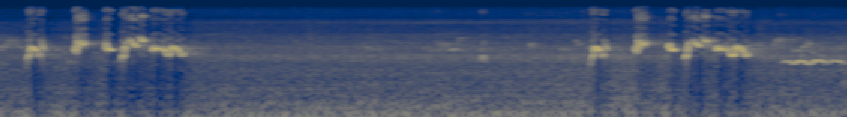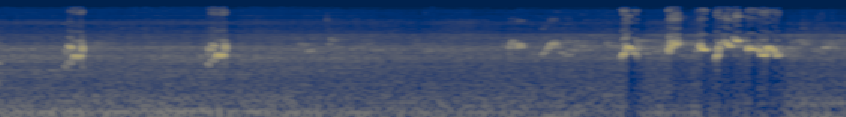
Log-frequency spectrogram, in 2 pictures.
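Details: Caged red-whiskered bulbul from Thailand, noted as singing readily in a long song with 'rik': bursts of lively, chattering whistled phrases return about every three seconds over a faint steady hiss.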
